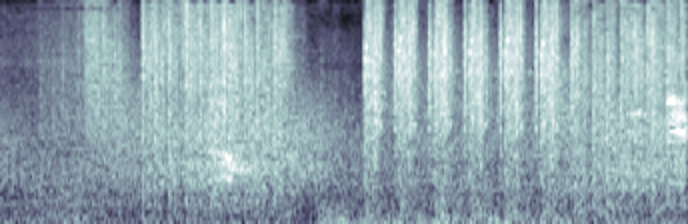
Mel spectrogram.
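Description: A pistol fires several sharp shots in quick succession.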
